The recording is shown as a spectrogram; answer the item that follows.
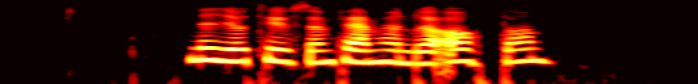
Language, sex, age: Swedish, female, 40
